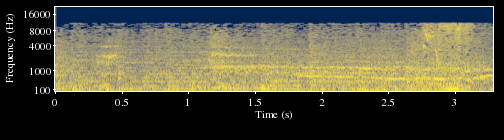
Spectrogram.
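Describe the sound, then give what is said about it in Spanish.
Engine roar and grinding metal as an SUV rams a taxi against a wall during a car chase in a 2004 spy thriller film, a loud continuous wash of noise with brief harsh scraping bursts. “El sicario apunta a Born. El y choca con la pared. El todo terreno empuja al taxi contra la pared.”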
